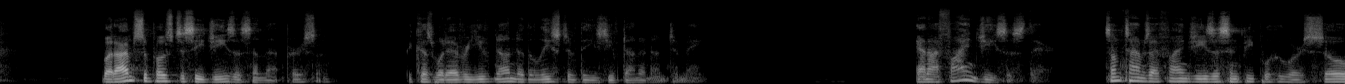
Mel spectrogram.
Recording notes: Live from North Vernon Indiana. This week’s episode was recorded live on Sunday Morning, June 11th, 2023, from North Vernon, Indiana, at the Church of the Nazarene.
